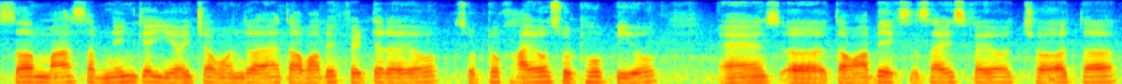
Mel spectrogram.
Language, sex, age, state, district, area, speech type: Sindhi, male, 18-30, Maharashtra, Mumbai Suburban, urban, spontaneous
